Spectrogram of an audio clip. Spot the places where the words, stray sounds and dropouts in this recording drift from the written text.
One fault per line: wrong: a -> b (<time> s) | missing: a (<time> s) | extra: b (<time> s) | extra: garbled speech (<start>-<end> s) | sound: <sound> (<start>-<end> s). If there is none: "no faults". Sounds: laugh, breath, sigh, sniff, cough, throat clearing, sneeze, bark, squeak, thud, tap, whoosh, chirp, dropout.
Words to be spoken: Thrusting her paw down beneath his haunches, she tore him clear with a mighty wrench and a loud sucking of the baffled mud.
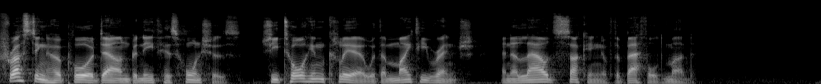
no faults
